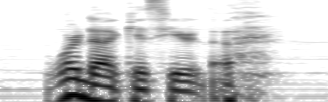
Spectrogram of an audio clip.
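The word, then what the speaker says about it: Warduke: Waruck is here though. The E is silent.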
